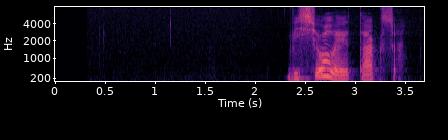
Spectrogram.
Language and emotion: Russian, positive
